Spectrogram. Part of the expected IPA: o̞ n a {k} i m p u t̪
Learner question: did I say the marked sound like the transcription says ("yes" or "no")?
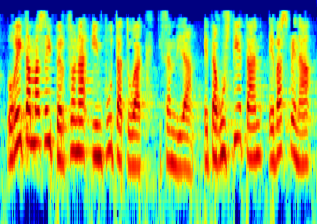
no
